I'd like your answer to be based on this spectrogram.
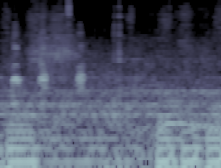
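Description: Chickens clucking inside a computer strategy game during an AI tournament match, a few short clucks and squawks near and clear over a steady low game background with no talking.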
